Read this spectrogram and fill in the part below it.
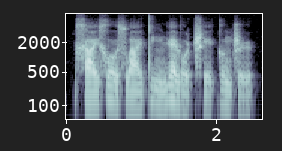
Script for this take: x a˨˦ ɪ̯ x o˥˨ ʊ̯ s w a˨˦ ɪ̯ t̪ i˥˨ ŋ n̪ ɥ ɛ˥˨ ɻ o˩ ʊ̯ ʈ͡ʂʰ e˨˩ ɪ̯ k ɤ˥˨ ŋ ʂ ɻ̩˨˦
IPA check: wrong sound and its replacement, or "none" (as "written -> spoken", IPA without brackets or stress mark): none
